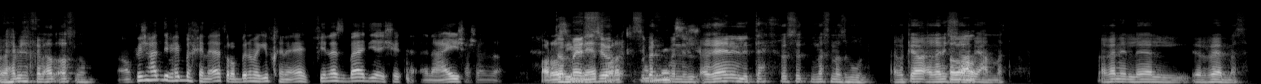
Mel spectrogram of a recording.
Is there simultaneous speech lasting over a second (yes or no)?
yes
